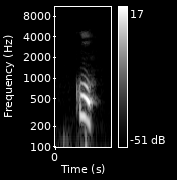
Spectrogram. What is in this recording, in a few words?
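"ку" Komi, female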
